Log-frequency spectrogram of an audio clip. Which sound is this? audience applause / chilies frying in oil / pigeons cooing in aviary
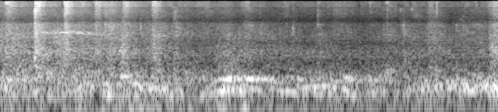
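pigeons cooing in aviary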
